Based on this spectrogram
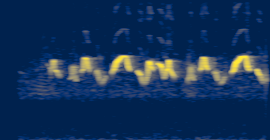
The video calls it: Cardenal Azul Cantando - Diademed Tanager Singing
